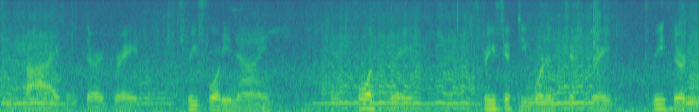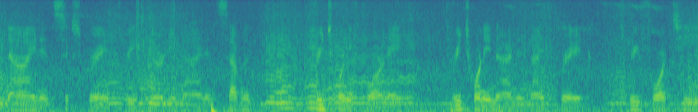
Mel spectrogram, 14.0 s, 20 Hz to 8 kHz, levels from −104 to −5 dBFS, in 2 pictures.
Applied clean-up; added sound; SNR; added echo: none; Insect; 2 dB; none.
